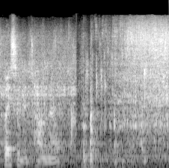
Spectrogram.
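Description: A lid clicks shut on a deep fryer.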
